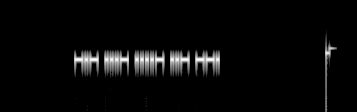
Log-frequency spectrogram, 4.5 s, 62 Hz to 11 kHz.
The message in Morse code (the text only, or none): KV4UG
